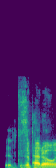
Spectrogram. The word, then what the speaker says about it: Zepeto: Zepeto in Wait, South Korea.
